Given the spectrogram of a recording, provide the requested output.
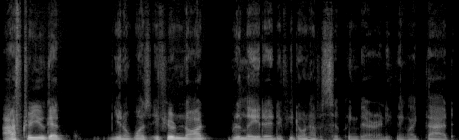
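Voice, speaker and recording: A man in his thirties from India, a podcast guest telling his story in a relaxed way, often tagging lines with "right?". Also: sits low, fast talker, vocal fry, dry recording, studio quality. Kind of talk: conversational interview.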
